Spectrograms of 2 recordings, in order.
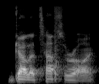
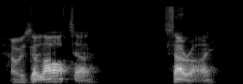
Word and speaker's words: Galatasaray: And I set myself up there for a bit of trivia about Galatasaray, but that's not actually how you say it. – Right. – Galatasaray. Galata is the place. And interestingly for Zaha, Saray is Turkish for palace. So he's gone from palace to palace. Galatasaray. Oh, but we say Galatasaray in England. And when I went to Turkey, they told me off.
